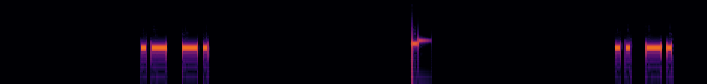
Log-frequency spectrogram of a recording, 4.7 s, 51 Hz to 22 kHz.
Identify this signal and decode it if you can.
Morse code, heard as a keyed tone, about 36 wpm, 700 Hz. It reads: AN IN
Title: Two Letter Words - 35wpm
